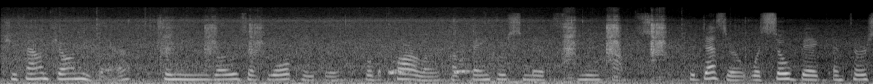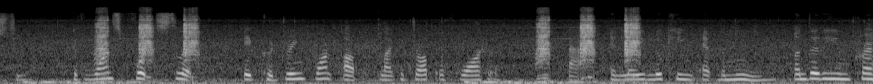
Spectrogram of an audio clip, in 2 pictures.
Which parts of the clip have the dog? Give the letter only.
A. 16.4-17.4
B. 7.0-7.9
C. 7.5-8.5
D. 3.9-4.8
D.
